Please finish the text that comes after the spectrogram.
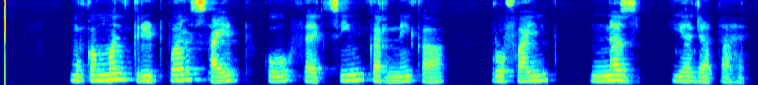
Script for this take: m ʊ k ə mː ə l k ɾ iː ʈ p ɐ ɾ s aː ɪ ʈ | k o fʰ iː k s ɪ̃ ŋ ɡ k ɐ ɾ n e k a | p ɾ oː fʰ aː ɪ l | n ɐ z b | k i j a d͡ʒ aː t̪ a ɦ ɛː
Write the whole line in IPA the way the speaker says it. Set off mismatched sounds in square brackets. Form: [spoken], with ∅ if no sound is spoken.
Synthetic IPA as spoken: m ʊ k ə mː ə l k ɾ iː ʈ p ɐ ɾ s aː ɪ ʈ | k o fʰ [ɛː] k s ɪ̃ ŋ ɡ k ɐ ɾ n e k a | p ɾ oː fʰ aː ɪ l | n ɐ z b | k i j a d͡ʒ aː t̪ a ɦ ɛː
